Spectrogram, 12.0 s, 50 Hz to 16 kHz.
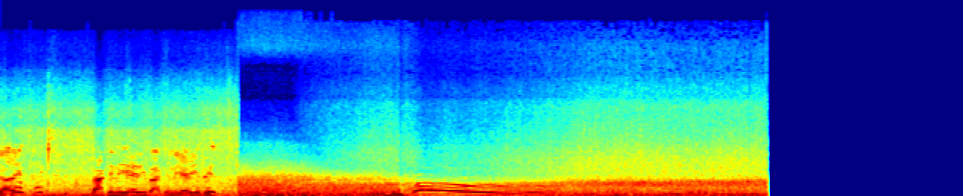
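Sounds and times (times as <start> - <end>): whitewater rapids rushing: 4.4 - 9.6.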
